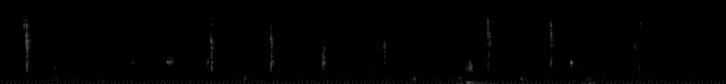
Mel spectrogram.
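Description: Faint eating noises close to a microphone: chewing with about a dozen scattered small clicks and smacks, over a steady electrical hum.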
